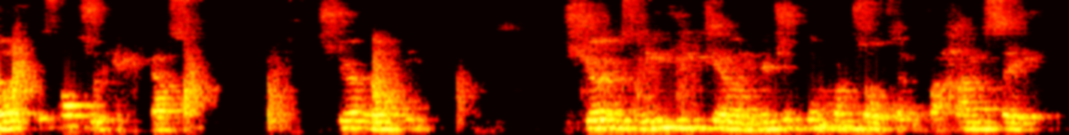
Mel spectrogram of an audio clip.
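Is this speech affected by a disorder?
No.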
